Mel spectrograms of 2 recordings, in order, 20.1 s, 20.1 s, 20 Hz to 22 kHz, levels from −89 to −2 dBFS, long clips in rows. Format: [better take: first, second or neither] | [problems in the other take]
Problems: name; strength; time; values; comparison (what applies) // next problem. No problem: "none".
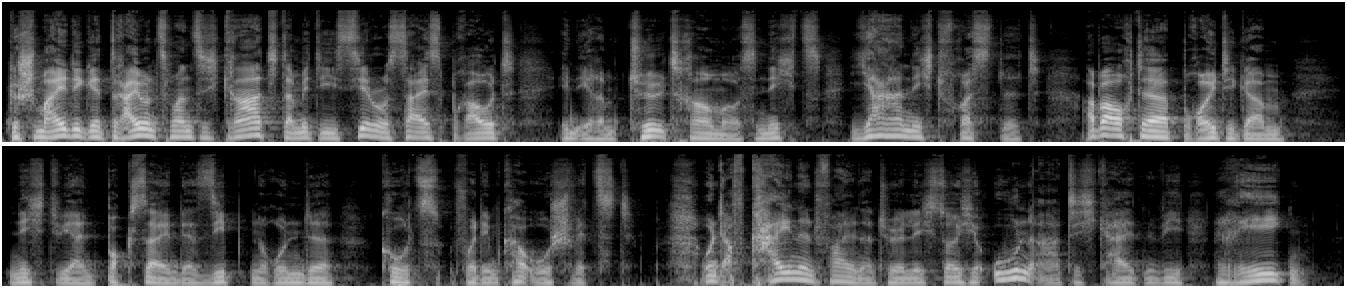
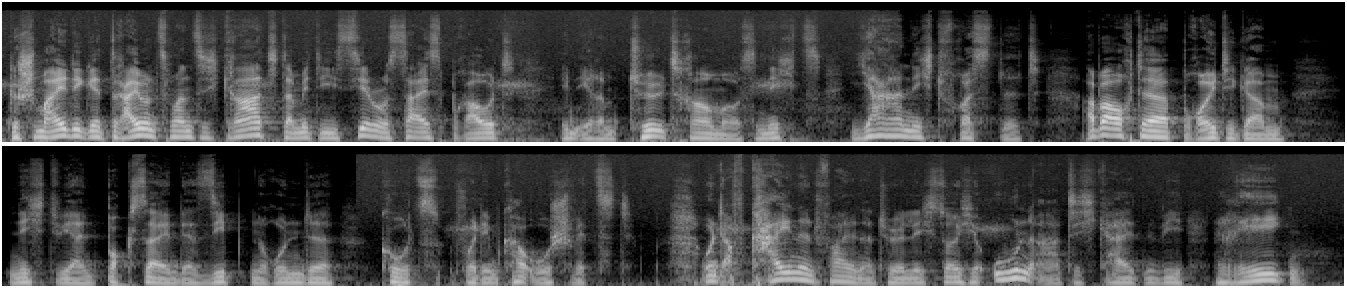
first | hiss; faint; until 6.5 s and from 13 s on; 20 dB below the speech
